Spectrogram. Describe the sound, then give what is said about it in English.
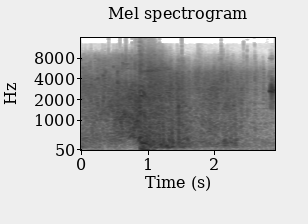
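A heavy crashing impact booms out as two bodies, sent hurtling ten stories down by a power punch, smash through the pavement into the subway tunnel below, followed by a dense roar of crumbling debris and rumble that fades slightly. A brief sharp ping near the end; no voices. “Sending them both hurtling 10 stories down to street level, through the pavement, and into the subway tunnel below.”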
